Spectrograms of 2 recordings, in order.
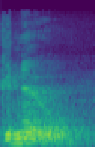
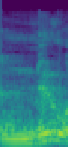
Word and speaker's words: GNU: But when it's the name of our system, please do not follow the dictionary. Please pronounce it GNU. If you call it the new operating system, you'll get people very confused.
